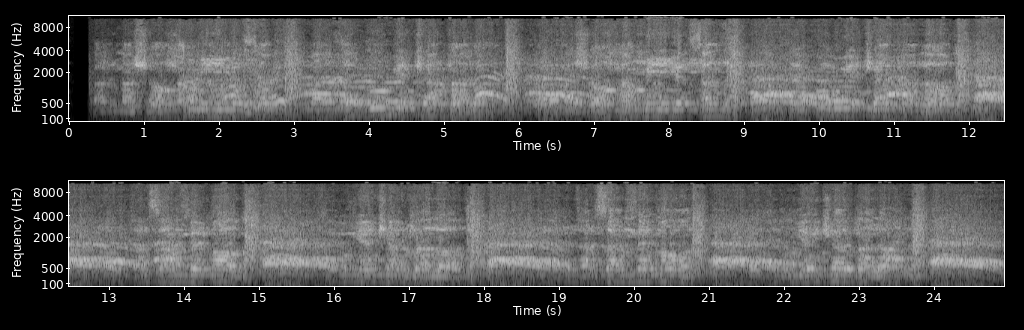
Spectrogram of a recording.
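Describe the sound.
A mourning lament is chanted loudly and continuously by voices aboard an airplane, started by a passenger seated in the rear section, with a steady rhythmic pulse and sustained, wavering melodic lines filling the whole stretch, sounding crowd-like.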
